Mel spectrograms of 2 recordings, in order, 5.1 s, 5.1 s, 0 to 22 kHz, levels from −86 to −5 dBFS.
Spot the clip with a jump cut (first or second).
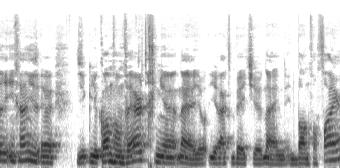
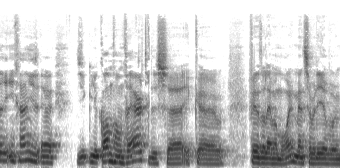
second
